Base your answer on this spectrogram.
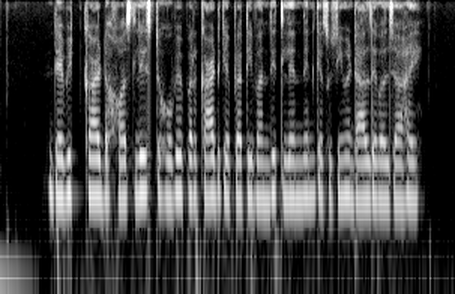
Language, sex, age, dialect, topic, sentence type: Magahi, female, 25-30, Southern, banking, statement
